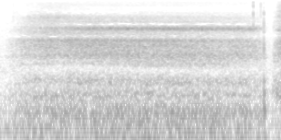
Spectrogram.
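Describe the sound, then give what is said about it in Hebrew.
A woman draws a long, steady breath, a soft airy rush lasting about two seconds with a faint catch near the end. No talking. “לוקחת לזה נשימה ומתחברת רגע לאנרגיה הנקבית שבי כדי לתקשר את זה באמת באמת מהרחם ומהלב שלי.”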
